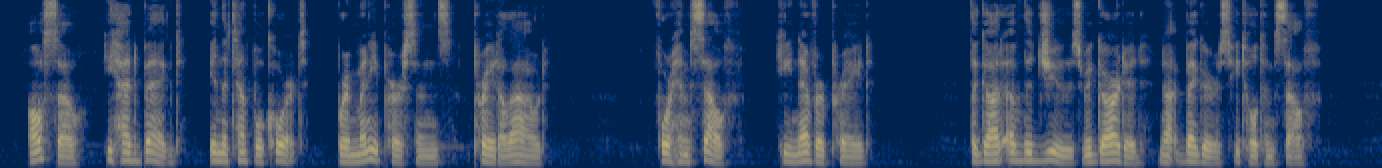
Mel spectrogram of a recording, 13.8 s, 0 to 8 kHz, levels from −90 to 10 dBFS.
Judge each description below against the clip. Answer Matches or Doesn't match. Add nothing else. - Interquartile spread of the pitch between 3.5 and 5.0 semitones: Matches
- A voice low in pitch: Matches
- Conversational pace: Doesn't match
